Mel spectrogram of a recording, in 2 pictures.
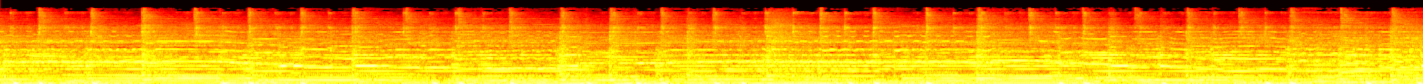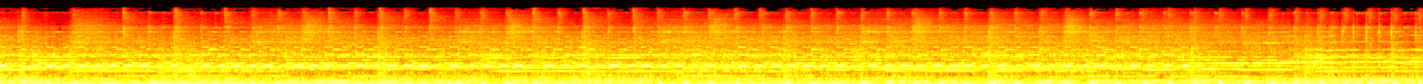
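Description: Live electric blues-rock guitar solo on a Les Paul-style electric guitar, with long sustained notes bent up and down over a band with drums keeping time. About halfway through, one note is held with vibrato for over ten seconds, then bent up near the end.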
